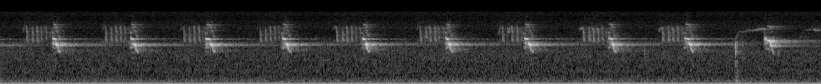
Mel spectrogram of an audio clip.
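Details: Lesser spotted eagle in a spruce in Zemgale, Latvia, at a time when a frog is brought for the young; sharp, high yelping notes repeated steadily about every 0.8 seconds, ten in eight seconds, the last one louder and rising.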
